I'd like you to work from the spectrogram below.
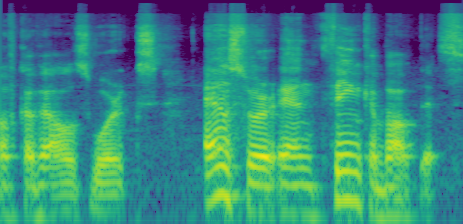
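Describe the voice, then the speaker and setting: A man speaks in a Portuguese accent. His pace is very slow. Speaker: philosophy teacher presenting a paper. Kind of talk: academic conference talk. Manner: halting, many fillers.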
